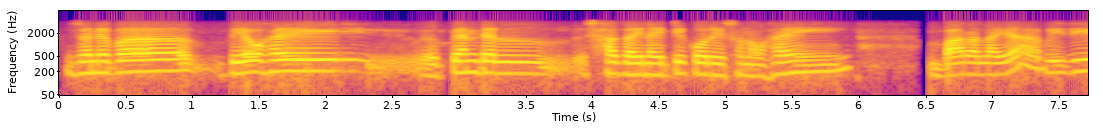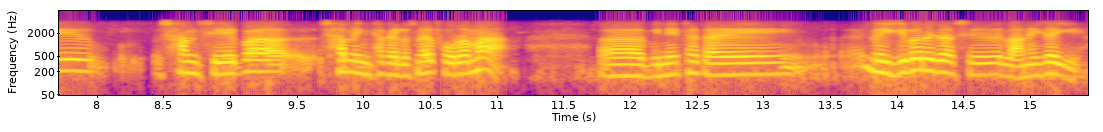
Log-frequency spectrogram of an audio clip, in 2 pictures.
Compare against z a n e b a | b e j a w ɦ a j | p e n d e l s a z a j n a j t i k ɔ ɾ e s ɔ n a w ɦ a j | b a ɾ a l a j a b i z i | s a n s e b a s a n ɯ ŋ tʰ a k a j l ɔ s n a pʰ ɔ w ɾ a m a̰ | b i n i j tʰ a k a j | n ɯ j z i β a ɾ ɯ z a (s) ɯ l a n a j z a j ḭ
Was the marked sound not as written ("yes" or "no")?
no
